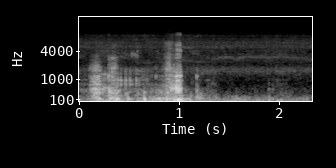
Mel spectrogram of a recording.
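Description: Underwater: two short rushing bursts of noise, the second the louder, just before a second in. Under them runs a faint steady hum that dies away shortly after.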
